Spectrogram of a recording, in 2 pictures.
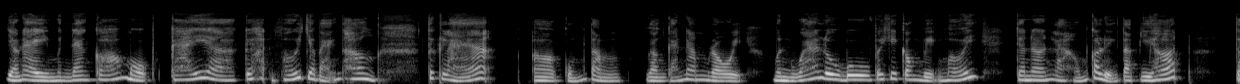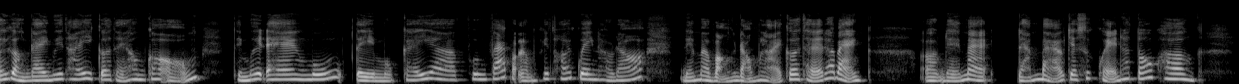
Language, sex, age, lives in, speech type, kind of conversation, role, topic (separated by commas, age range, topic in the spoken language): Vietnamese, female, 30-34, Vietnam, conversation, advice, user, Làm sao để bắt đầu xây dựng thói quen tự chăm sóc mỗi ngày?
